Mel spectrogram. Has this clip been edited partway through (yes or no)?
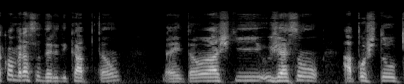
no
